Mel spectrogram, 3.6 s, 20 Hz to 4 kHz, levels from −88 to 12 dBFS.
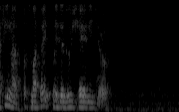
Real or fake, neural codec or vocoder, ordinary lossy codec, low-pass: fake; codec, 16 kHz, 4.8 kbps, FACodec; MP3, 32 kbps; 3.6 kHz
